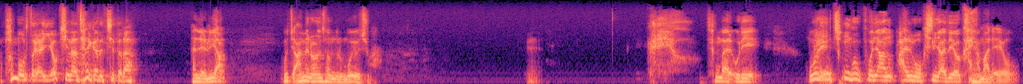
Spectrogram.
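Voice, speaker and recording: A man preaching a sermon as pastor, playful and animated, with sudden loud exclamations, from an old cassette recording. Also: fairly high pitch. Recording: old tape transfer.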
